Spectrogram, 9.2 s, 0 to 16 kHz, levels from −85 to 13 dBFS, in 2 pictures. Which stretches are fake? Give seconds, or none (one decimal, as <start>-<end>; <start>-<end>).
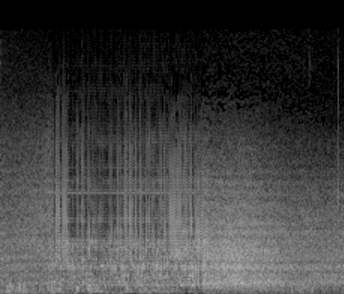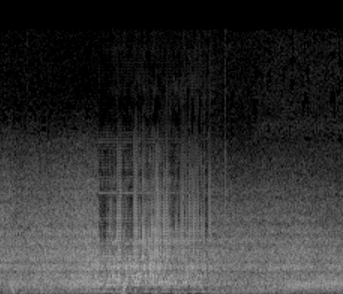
0.7-2.7; 5.9-7.4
